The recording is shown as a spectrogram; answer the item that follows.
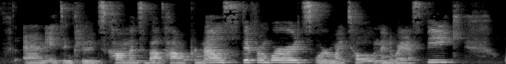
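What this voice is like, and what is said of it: Norwegian accent in English. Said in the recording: “I get hassled a lot for my accent ... I'm from Norway”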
